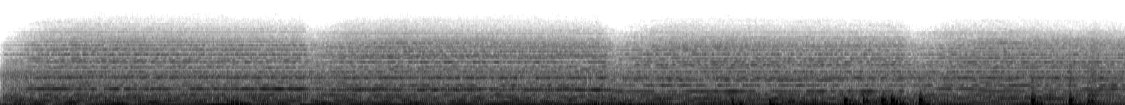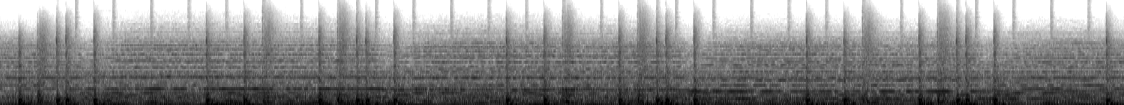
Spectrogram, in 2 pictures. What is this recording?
Music > Multiple instruments
Dark & Melancholic Instrumental Music
Made with FL Studio using LABS and GMS plugins.
keys, instrumental, melody, music, game, dark, pad, drums, strings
